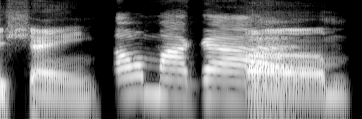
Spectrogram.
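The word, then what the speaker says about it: Chene: We say Shane.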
